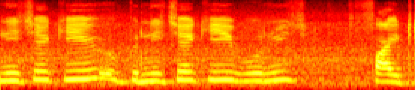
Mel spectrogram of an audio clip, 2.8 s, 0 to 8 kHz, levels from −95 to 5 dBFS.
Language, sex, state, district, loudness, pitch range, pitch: Hindi, male, Bihar, Lakhisarai, -17 LUFS, 220-245 Hz, 230 Hz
